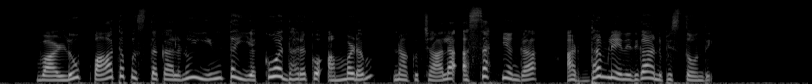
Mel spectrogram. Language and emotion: Telugu, disgusted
